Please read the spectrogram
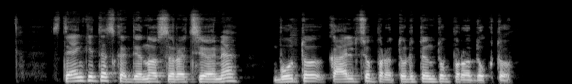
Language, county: Lithuanian, Telšiai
